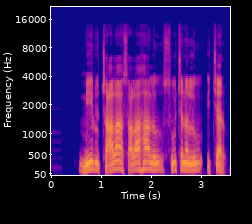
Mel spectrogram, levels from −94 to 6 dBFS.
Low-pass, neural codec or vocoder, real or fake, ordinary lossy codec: 14.4 kHz; none; real; none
